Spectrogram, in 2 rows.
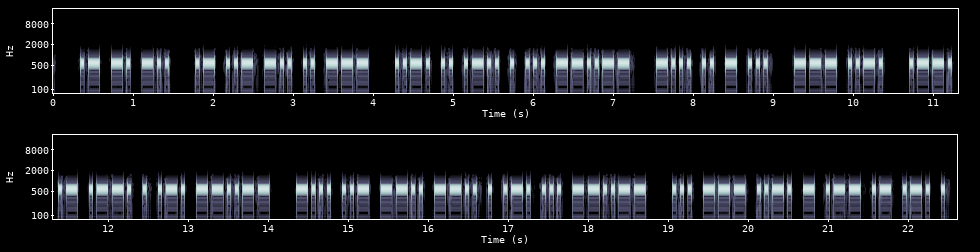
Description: Morse code, heard as a keyed tone, about 25 wpm, 600 Hz. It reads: AND AUDIO FILES, BITS OF PAPER, BUZZERS, SOFTWARE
